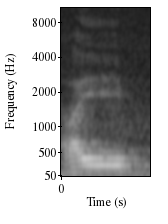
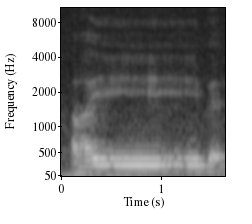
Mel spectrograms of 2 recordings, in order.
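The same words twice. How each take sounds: First: The vowel glide is held a moderate time. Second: The vowel glide is held a long time.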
